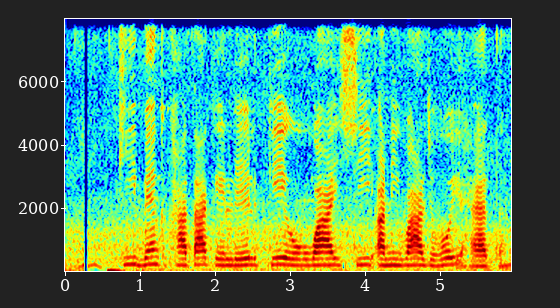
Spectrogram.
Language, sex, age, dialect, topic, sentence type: Maithili, female, 25-30, Southern/Standard, banking, question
